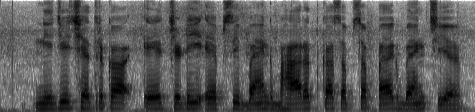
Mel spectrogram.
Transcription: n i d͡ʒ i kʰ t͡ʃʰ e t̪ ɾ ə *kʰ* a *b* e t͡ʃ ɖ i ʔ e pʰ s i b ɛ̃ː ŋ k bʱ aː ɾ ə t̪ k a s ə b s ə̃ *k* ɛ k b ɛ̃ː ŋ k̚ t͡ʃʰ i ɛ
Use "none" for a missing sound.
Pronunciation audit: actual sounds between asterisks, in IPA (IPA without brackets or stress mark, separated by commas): k, none, p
